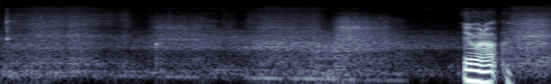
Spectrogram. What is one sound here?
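Hard plastic and metal parts rub and knock as they are handled close by.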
